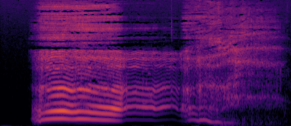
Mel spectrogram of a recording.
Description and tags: Fake yawn male
Just me fake yawning
Used it in my cartoon Gifleman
